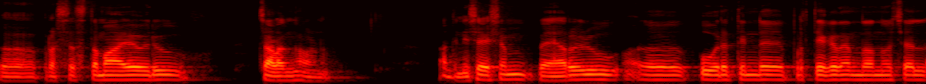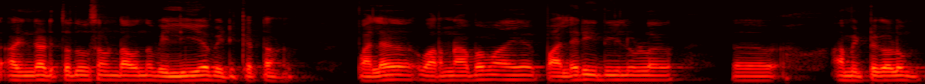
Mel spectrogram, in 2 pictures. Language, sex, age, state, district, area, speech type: Malayalam, male, 18-30, Kerala, Thrissur, urban, spontaneous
